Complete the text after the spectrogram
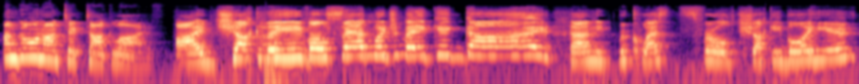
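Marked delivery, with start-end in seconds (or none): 1.7-8.5 slow, loud cartoon villain intro; Chuck villain voice. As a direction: announce yourself as a hammed-up villain. In character on TikTok Live.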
